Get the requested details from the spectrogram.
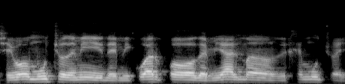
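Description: The delivery comes at a fairly slow pace. The intonation stays monotone and flat. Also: man. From Uruguay. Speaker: actor. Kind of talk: radio interview. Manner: halting, many repetitions and fillers.

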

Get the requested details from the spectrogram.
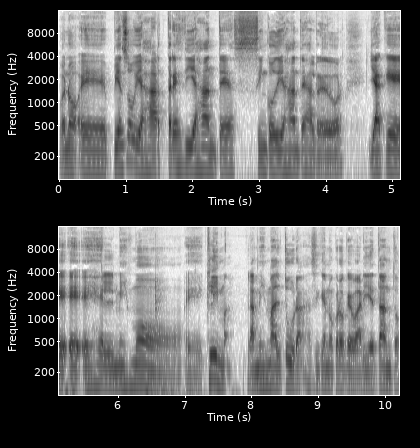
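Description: A man's plain, everyday voice at medium pitch, fairly slow, with fairly even intonation. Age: 30s. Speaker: athlete. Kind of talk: interview.

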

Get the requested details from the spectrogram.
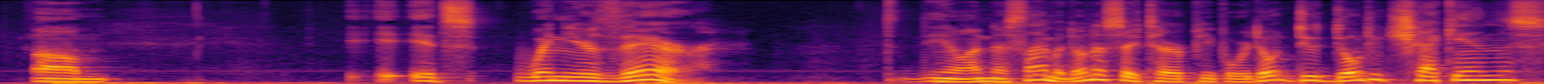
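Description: A man with an American accent and fairly high pitch, long, frequent pauses, and a very clean recording with a silent background. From Colorado. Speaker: podcast host. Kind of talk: casual chat. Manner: fast.

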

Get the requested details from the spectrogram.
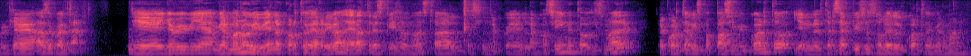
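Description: A man with a Mexican accent talks at a very fast pace and a medium pitch. His voice is somewhat breathy, with ordinary pitch variation. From Mexico. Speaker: musician and audio engineering student. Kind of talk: casual chat.

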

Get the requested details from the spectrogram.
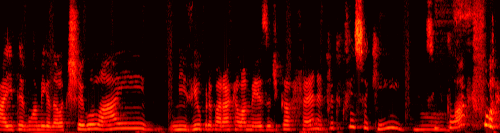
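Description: A woman talks at a very fast pace with hardly any pauses. Her pitch is high, with ordinary pitch variation. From southern Brazil, Criciúma, Santa Catarina. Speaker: businesswoman. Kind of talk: interview, telling her life story.

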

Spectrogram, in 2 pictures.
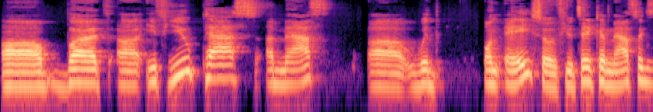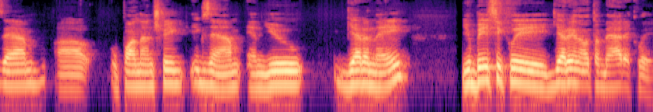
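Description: A man's fairly high voice with a Russian accent, ordinary pitch variation and a fairly slow pace, against a quiet background. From Kazan, Russia. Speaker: company founder and CEO.

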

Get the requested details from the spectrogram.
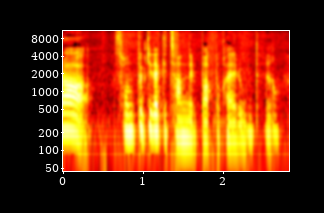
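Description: A woman speaks with lively intonation. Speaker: podcast host. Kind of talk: casual solo talk. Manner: chatty, casual.

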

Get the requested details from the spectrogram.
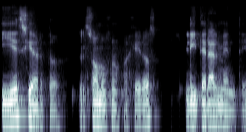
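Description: With a plain, everyday voice, this man holds a mid-range pitch that rises and falls in a normal way. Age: 30s. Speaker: podcast co-host. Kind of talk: casual chat.

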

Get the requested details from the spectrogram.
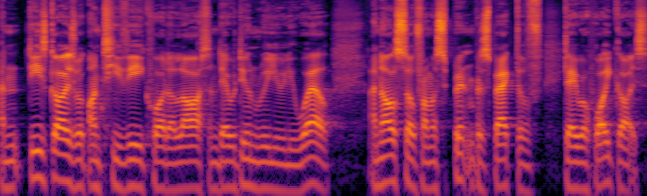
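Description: A man with a Dublin accent and monotone, flat intonation. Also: medium pitch for a man, fairly quick pace. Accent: Dublin Irish. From Ireland, Dublin. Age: 30s. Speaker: retired sprinter and corporate coach. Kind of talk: interview.

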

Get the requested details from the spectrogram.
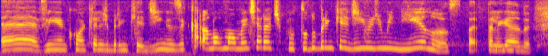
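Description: Over noticeable background noise, a woman speaks at a high pitch and a fairly quick pace, with ordinary pitch variation, very even loudness and hardly any pauses. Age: 20s. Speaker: cosplayer and history student. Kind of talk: casual chat.

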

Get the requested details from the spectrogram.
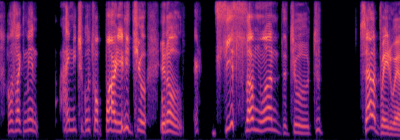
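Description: A man with a Brazilian accent projects a raised, high-pitched voice with a bright, sharp, animated tone and lively intonation. He goes at a fairly slow pace, with long, frequent pauses. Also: dry, close sound with no echo, quiet background. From Brazil, Ribeirão Preto (São Paulo state). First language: Portuguese. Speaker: sports journalist and commentator. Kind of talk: casual interview chat.

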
